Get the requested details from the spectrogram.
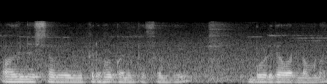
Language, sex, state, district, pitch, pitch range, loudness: Telugu, male, Andhra Pradesh, Srikakulam, 110 Hz, 105-115 Hz, -16 LUFS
